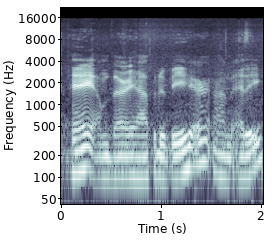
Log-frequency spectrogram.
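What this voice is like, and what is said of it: Smooth radio announcer voice. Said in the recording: “That's a good radio voice.”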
